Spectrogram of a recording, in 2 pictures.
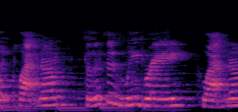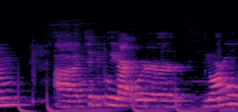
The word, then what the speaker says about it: Libre: They say Libre, but I think it's a French label, so it's probably pronounced Libre. So this is YSL Libre, but since we're Americans, we say Libre, as if we're Mexicans.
